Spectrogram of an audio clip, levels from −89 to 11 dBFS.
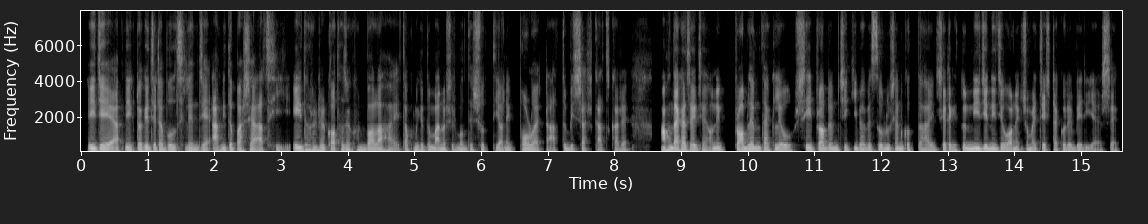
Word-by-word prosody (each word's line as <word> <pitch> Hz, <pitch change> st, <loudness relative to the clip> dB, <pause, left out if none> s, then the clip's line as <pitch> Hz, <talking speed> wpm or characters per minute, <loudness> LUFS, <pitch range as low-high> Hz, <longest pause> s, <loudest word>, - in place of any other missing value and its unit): এই 125 Hz, -, +10 dB
যে 125 Hz, -, +8 dB, 0.2 s
আপনি 105 Hz, +5 st, -3 dB
একটু 115 Hz, +1 st, -10 dB
আগে 120 Hz, 0 st, +4 dB
যেটা 105 Hz, -1 st, +1 dB
বলছিলেন 95 Hz, 0 st, 0 dB
যে, 100 Hz, -, 0 dB, 0.2 s
"আমি 120 Hz, +4 st, -1 dB
তো -, -, +3 dB
পাশে 110 Hz, +2 st, 0 dB
আছি।" -, -, -6 dB, 0.3 s
এই 145 Hz, -, +8 dB
ধরনের 145 Hz, -1 st, -1 dB
কথা 110 Hz, +3 st, 0 dB
যখন 125 Hz, +1 st, -4 dB
বলা 105 Hz, -1 st, +3 dB
হয়, 95 Hz, -1 st, -6 dB
তখন 125 Hz, +7 st, -5 dB
কিন্তু 150 Hz, -1 st, -4 dB
মানুষের 110 Hz, +3 st, -1 dB
মধ্যে 110 Hz, +1 st, -4 dB
সত্যি 110 Hz, 0 st, -8 dB
অনেক 95 Hz, -1 st, -4 dB, 0.2 s
বড় 105 Hz, -1 st, +2 dB
একটা 95 Hz, -, -12 dB
আত্মবিশ্বাস -, -, -5 dB
কাজ -, -, -4 dB
করে। -, -, -6 dB, 0.5 s
তখন 135 Hz, -, +5 dB
দেখা 140 Hz, +3 st, +6 dB
যায় 140 Hz, -2 st, +3 dB
যে, 160 Hz, -, -4 dB
অনেক 130 Hz, +1 st, +2 dB, 0.2 s
প্রবলেম 135 Hz, +2 st, +5 dB
থাকলেও, 125 Hz, -6 st, +1 dB, 0.2 s
সেই 130 Hz, -1 st, +2 dB
প্রবলেম 125 Hz, 0 st, +3 dB
যে -, -, -2 dB
কীভাবে 115 Hz, -1 st, -1 dB
সলিউশন 115 Hz, +4 st, +1 dB
করতে 115 Hz, 0 st, -6 dB
হয়, 135 Hz, +9 st, -3 dB
সেটা 155 Hz, -1 st, 0 dB
কিন্তু 135 Hz, +1 st, -4 dB
নিজে, 120 Hz, +1 st, +6 dB
নিজেও 115 Hz, +2 st, +1 dB
অনেক 95 Hz, -3 st, -2 dB
সময় 100 Hz, -1 st, -2 dB
চেষ্টা 105 Hz, -2 st, -3 dB
করে 95 Hz, -3 st, -2 dB
বেরিয়ে -, -, -5 dB
আসে। -, -, -6 dB
115 Hz, 205 wpm, -26 LUFS, 105-130 Hz, 0.5 s, এই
